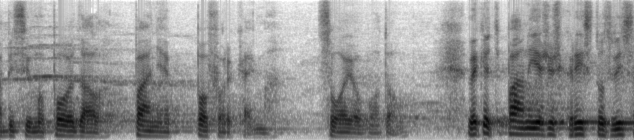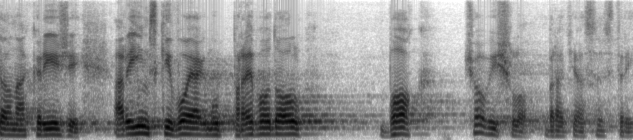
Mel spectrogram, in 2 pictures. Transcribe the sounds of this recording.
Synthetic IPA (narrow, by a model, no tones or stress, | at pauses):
abisimupɔʋɛd̪a̰lpaɲɛpɔfɾkʰa̰jma | sʋɔjɔʊʋɔd̪ɔ̰ʊ | ʋɛkɛcpaːnjɛʒiʃkɾist̪uzʋisɛlnakɾiːʒiaɾiːmskiːʋɔjaɡmupɾɛbɔd̪ɔl | bɔk | t͡ʃɔʋiʃlɔ̰bɾacɪaːsɛst̪ɾi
